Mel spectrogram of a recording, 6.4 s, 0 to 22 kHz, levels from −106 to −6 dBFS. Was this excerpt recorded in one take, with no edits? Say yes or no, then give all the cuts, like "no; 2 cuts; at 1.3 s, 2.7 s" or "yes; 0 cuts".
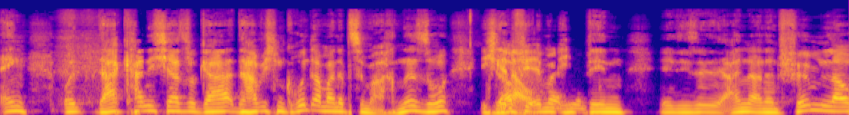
no; 2 cuts; at 2.6 s, 4.4 s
